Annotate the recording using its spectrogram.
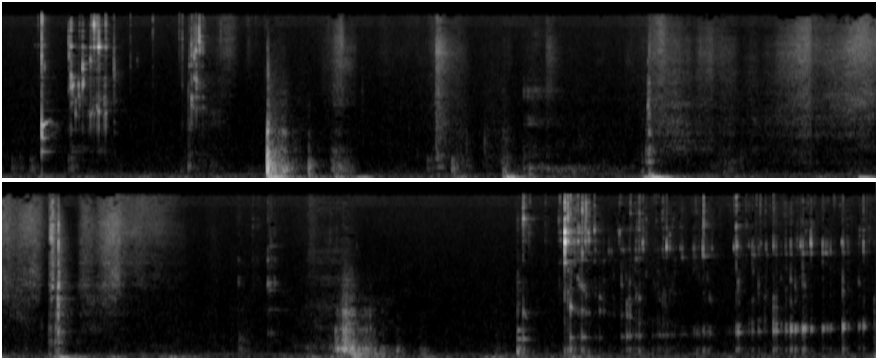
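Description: Liquid pours from a small ceramic flask into a cup, rising in pitch as the cup fills.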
